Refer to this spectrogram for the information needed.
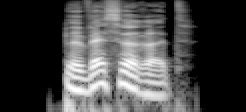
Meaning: second-person plural subjunctive I of bewässern
- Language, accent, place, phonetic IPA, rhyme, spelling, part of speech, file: German, Germany, Berlin, [bəˈvɛsəʁət], -ɛsəʁət, bewässeret, verb, De-bewässeret.ogg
